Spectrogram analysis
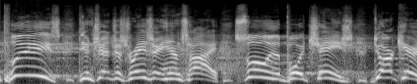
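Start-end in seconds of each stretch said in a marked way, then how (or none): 0.0-0.6 much higher, mock pleading cry; a lightly acted prince begging; pleading protest. A narrator's reading. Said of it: "the prince protested".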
